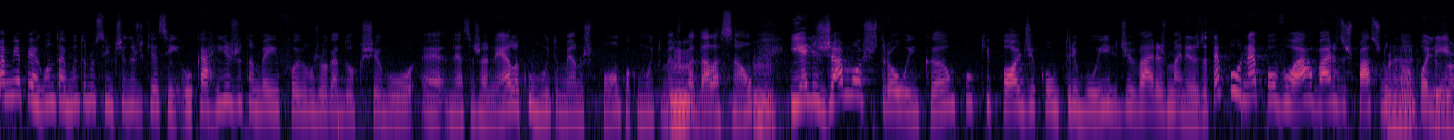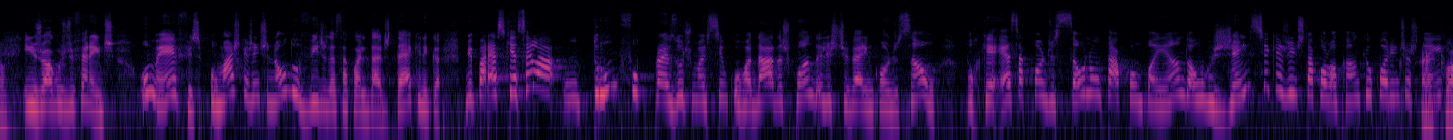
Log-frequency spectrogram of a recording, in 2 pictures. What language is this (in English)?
Portuguese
